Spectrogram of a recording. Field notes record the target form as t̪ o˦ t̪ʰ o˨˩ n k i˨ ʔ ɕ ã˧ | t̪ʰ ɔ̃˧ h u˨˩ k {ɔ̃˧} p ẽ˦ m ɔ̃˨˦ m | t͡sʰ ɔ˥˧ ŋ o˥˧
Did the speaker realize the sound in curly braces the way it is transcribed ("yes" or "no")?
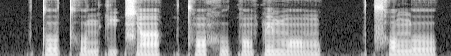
no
